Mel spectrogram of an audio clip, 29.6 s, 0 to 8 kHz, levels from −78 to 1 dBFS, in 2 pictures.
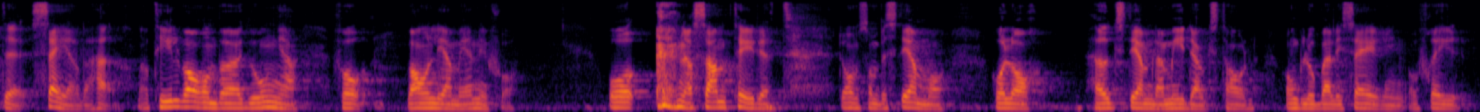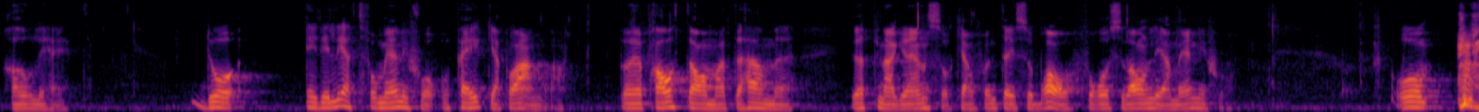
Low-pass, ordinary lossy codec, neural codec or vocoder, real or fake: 7.2 kHz; none; none; real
